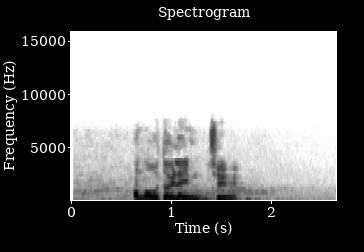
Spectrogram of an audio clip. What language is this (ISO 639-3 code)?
yue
